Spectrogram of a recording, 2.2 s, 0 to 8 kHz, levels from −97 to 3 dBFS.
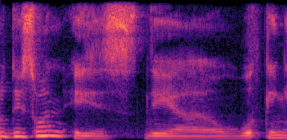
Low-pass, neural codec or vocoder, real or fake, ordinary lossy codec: none; none; real; none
